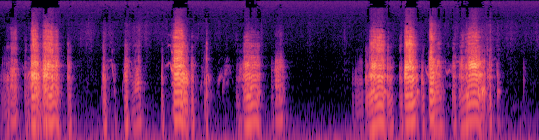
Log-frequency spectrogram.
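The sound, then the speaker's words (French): A duck quacks in many loud, nasal quacks grouped in quick bursts, with a clear pause before a final dense cluster. “Qu'est-ce que c'est? C'est le canard.”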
